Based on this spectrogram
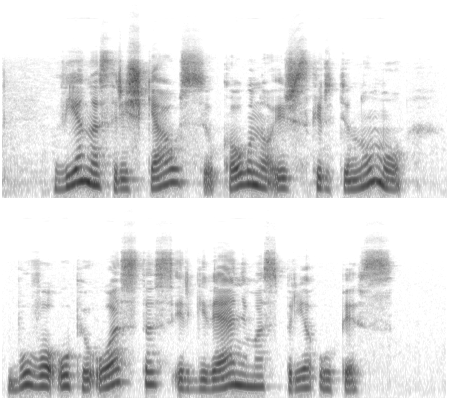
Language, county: Lithuanian, Panevėžys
